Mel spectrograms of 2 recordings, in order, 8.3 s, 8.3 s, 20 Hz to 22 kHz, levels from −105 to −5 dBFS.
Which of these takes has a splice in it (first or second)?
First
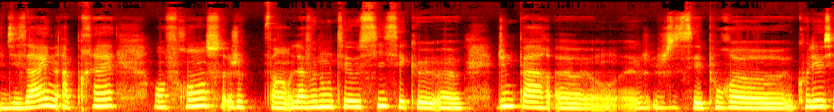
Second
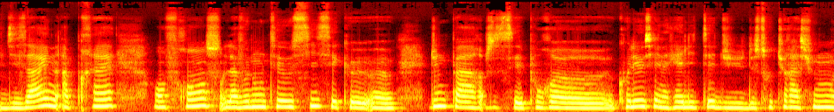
second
